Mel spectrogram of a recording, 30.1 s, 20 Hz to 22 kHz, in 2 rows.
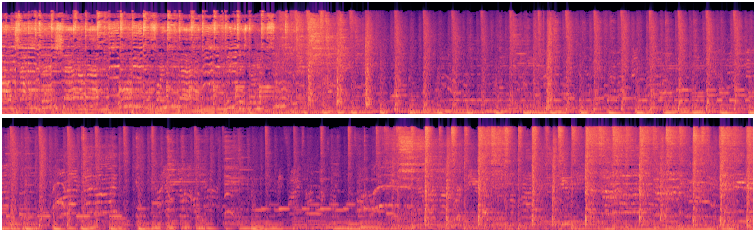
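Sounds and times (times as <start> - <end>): drum kit beat: 0.0 - 30.0
pop band playing: 0.0 - 30.0.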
